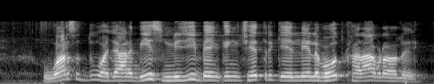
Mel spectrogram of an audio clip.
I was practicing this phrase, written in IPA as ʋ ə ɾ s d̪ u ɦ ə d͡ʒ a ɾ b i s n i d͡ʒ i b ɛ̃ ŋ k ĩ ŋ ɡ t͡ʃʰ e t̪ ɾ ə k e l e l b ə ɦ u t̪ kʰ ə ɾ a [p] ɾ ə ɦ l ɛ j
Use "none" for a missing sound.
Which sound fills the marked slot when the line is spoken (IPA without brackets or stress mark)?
b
